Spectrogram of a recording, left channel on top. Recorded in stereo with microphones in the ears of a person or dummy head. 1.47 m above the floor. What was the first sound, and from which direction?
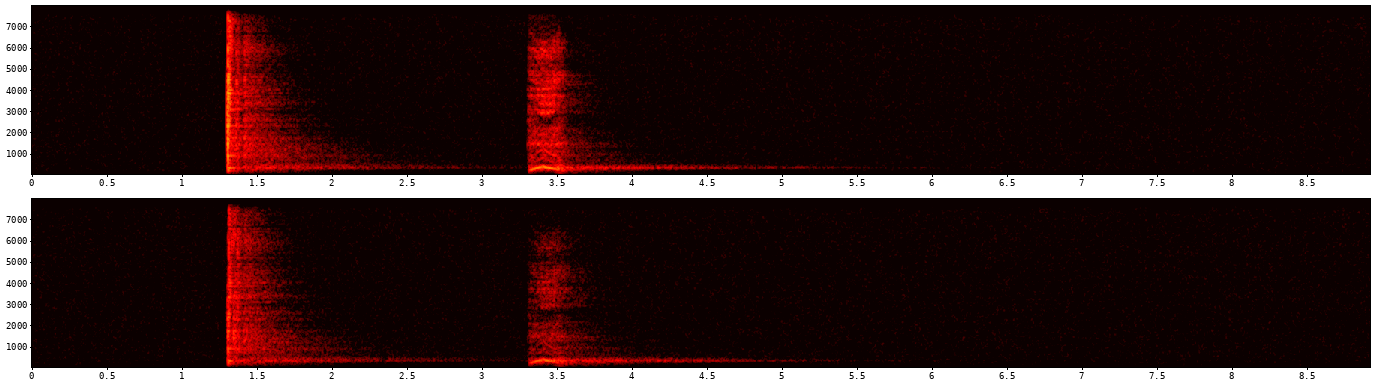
Breaking glass, 50° left (ahead or behind).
